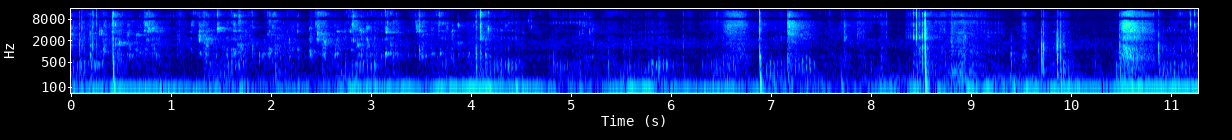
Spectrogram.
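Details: Domestic cat asleep and snoring, a steady low rumble running throughout with a few sharp ticks and soft mouth noises over a quiet indoor background.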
